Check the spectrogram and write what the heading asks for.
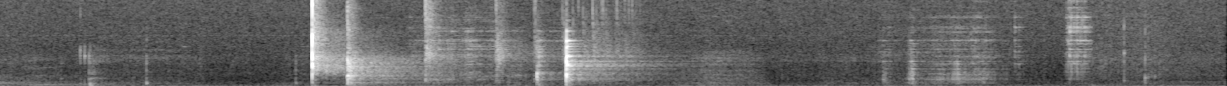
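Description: Small metal objects handled on a hard tile surface: a steel paper clip worked with pliers and set down with an AA battery, giving a few sharp clicks and light clinks, the loudest about a second and a half in and just under three seconds in, with softer ticks later.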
